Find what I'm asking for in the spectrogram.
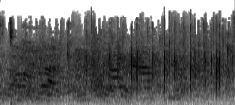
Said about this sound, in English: Oh, listen to these old whack hand claps. Oh, they sound terrible.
